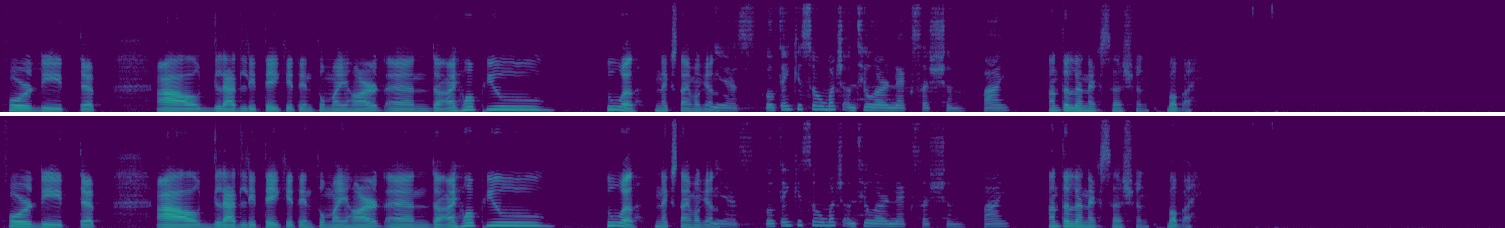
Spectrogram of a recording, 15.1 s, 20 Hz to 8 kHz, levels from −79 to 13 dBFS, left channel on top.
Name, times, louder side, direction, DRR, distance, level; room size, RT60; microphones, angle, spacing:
voice 1, 0.0-5.5 6.1-7.2 10.5-11.9, right 2 dB, 15° right, 1.5 m, -36 dB
voice 2, 7.1-10.1, left 2 dB, 40° left, 2.1 m, -44 dB
head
